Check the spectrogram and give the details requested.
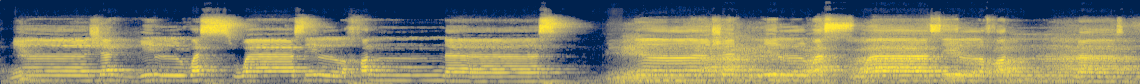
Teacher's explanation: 3 harokat, dipanjangkan. Nunnya bertasydid maka dipanjangkan 3 harokat. · khannas itu lebih panjang daripada waswasil. Wa-nya cuma 2 harakat. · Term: dengung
